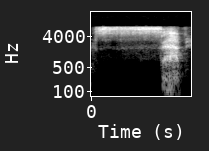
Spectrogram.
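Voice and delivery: SAVAGE drawn out in a hushed rasp; emphatic SAVAGE. Shown as a demonstration. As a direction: stretch out SAVAGE, half-whispered for effect. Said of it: "you need that, uh, emphasis".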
